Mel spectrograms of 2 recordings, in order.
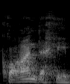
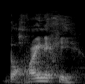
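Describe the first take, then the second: First: The name is said as it is spelled. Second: The name is said in its local form. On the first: The speaker calls it wrong. "It looks like Quahandachi" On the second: The speaker calls it right. "but it's it's pronounced Balhuinechi"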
